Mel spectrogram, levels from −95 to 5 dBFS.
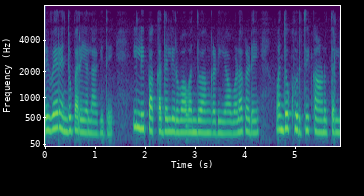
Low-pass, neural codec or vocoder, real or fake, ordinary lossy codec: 7.2 kHz; none; real; none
